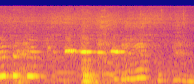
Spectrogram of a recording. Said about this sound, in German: Ich pfeife so.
